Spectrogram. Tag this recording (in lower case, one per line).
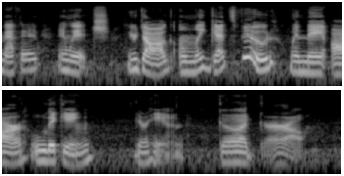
speech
